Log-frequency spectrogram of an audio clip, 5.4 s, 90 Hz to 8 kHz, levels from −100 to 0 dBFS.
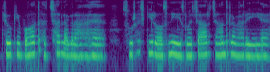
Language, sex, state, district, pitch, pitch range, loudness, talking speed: Hindi, female, Jharkhand, Jamtara, 270 Hz, 255-280 Hz, -32 LUFS, 180 wpm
